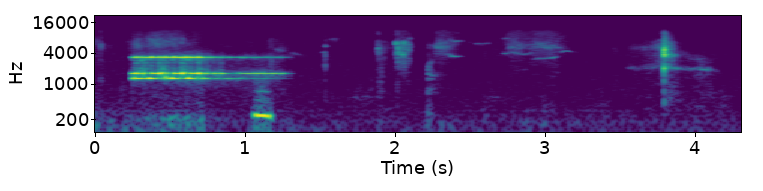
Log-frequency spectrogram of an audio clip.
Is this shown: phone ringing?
yes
